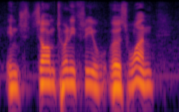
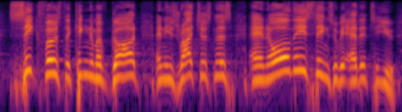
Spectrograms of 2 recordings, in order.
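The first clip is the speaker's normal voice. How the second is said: raised, driving scripture reading; impassioned preaching; 6 semitones higher, 7 dB louder than usual. Acted. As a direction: push the verse out with mounting force. Preaches scripture at full force.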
